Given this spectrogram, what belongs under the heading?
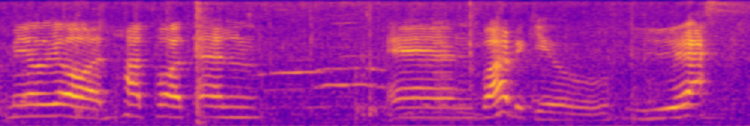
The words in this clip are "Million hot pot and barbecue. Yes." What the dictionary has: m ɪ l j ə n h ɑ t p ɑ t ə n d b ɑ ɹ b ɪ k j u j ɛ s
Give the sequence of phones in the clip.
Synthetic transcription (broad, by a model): m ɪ l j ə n h ɑ t f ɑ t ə n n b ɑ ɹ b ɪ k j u j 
